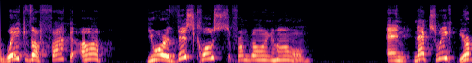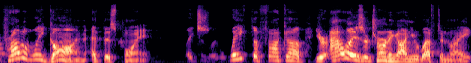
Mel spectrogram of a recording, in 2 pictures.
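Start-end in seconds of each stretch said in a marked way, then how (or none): 0.0-11.1 high-pitched, half-yelled put-on scolding rant. Retelling screaming at a player on tv: retelling screaming at her. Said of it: "screaming at her, saying".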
